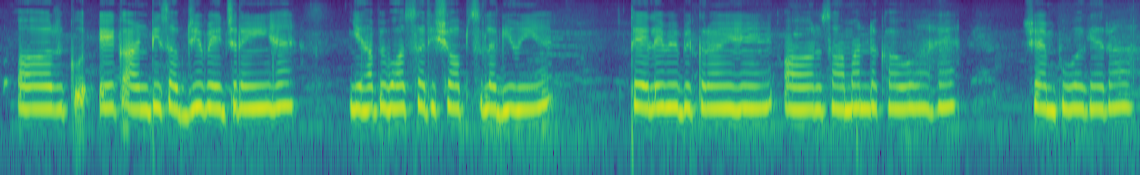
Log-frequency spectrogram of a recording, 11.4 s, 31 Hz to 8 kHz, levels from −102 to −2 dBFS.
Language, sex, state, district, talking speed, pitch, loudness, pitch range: Hindi, female, Uttar Pradesh, Budaun, 145 wpm, 265 Hz, -20 LUFS, 255-270 Hz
